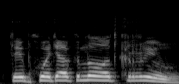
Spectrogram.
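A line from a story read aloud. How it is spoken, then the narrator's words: Roar. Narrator (Russian): взревел Петрович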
